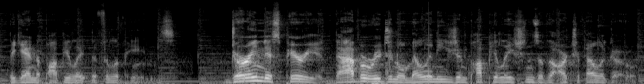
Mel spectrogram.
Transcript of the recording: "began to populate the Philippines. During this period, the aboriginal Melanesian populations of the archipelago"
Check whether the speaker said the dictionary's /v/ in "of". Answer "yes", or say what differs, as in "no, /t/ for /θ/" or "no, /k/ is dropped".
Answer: yes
